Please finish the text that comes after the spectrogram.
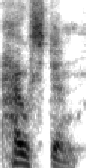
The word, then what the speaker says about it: Houston: we go so it it's spelled exactly like Houston the city uh but it's pronounced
